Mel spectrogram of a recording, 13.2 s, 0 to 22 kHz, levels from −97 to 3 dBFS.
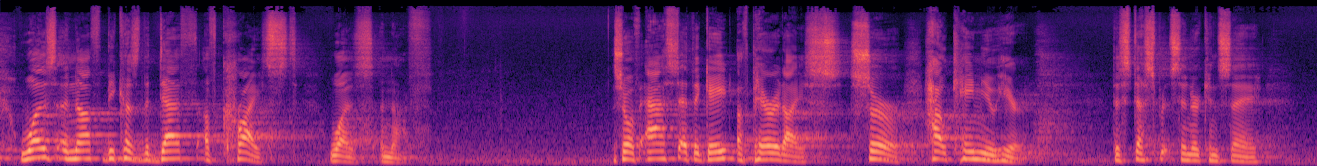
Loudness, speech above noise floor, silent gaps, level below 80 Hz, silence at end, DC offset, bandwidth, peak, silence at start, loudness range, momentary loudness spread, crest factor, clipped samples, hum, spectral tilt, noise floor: -21 LUFS; 25 dB; none; -64 dBFS; 0.35 s; under 0.1%; 19 kHz; -2 dBFS; 0 s; 6 LU; 11 LU; 20 dB; under 0.1%; none; -4 dB/octave; -46 dBFS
